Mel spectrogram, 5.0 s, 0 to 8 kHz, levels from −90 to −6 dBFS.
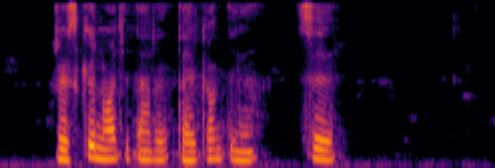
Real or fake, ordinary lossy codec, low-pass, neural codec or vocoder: fake; AAC, 48 kbps; 7.2 kHz; codec, 44.1 kHz, 7.8 kbps, Pupu-Codec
